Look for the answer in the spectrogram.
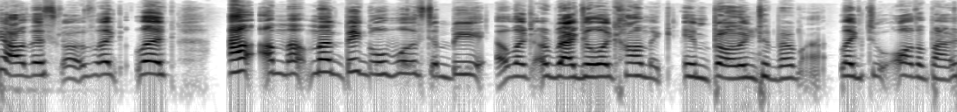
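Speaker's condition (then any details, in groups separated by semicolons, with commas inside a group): Cerebral palsy, mild; affects voice and one hand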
